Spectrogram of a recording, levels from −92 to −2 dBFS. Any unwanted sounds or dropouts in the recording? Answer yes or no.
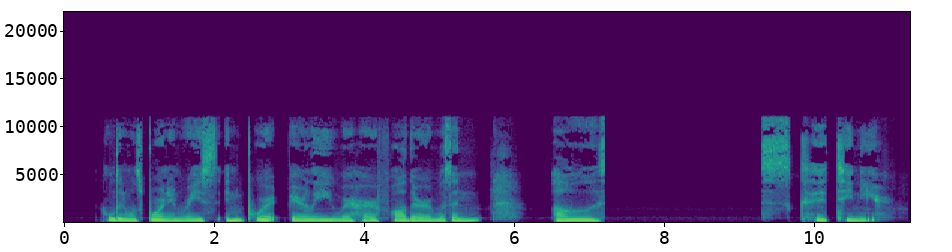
no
